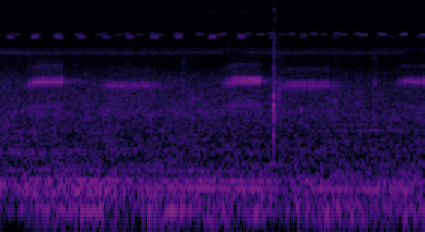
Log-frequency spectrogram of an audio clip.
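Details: Loud, musical trills of eastern gray treefrogs, possibly in a nearby swimming pool in a neighbourhood, repeat over a steady high insect buzz of crickets and katydids.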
